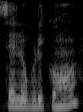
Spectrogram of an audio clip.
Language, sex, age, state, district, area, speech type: Santali, male, 18-30, West Bengal, Purba Bardhaman, rural, spontaneous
